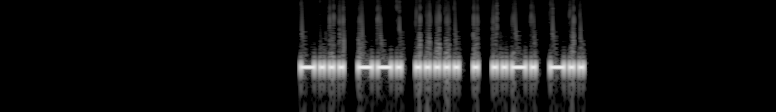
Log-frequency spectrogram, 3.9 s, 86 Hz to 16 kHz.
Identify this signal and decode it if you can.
Morse code, heard as a keyed tone, about 48 wpm, 700 Hz. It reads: BG5EFD
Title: DXCC-100 Call Signs - 6 Characters - 50wpm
